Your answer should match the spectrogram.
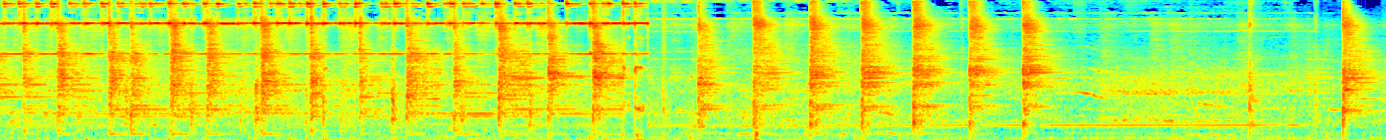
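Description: Steel thalis (metal plates) being beaten, a fast ringing clatter of strikes. About five seconds in, the dense clatter cuts off suddenly. Single strikes follow about once a second, then die away near the end.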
